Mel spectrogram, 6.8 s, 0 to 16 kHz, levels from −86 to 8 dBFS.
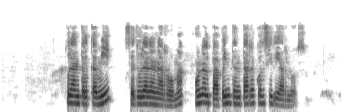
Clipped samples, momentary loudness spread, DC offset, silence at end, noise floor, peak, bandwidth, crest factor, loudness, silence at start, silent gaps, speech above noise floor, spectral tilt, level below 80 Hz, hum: under 0.1%; 9 LU; under 0.1%; 0.75 s; -72 dBFS; 0 dBFS; 8 kHz; 16 dB; -16 LUFS; 1.35 s; none; 56 dB; -4.5 dB/octave; -62 dBFS; none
